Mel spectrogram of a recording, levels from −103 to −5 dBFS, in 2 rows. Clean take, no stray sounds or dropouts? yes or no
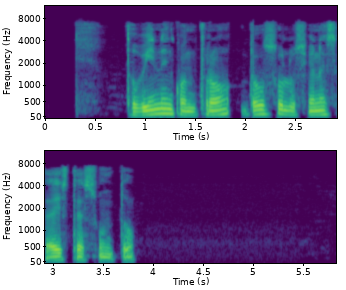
yes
